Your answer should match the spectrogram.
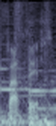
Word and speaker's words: Faces: Y ahora pues nos vamos a quedar con lo que nos ha grabado la amiga Mireia Nascimento, que presenta su disco Faces, que significa igual que en inglés, Faces, pero se pronuncia Faces porque es portugués, y así que habla portugués muy bien, y español también, porque ha vivido en Barcelona.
